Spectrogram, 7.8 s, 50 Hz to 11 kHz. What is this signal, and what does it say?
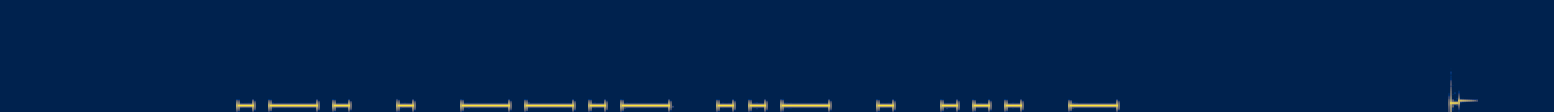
Morse code, heard as a keyed tone, about 15 wpm, 700 Hz. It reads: REQUEST
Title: Seven Letter Words - 15wpm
